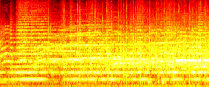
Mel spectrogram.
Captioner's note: cheering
